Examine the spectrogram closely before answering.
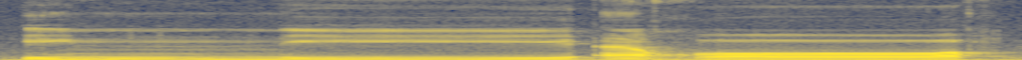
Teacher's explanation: نون مشددة تغن بمقدار 2 حركات. ومن ثم مد منفصل ومد بمقدار 4 حركات.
